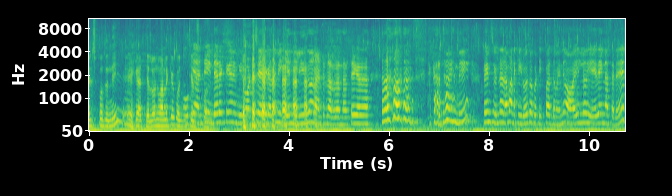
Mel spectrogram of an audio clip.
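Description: Mostly talking, with chicken pieces deep-frying in oil in a kadai underneath.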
